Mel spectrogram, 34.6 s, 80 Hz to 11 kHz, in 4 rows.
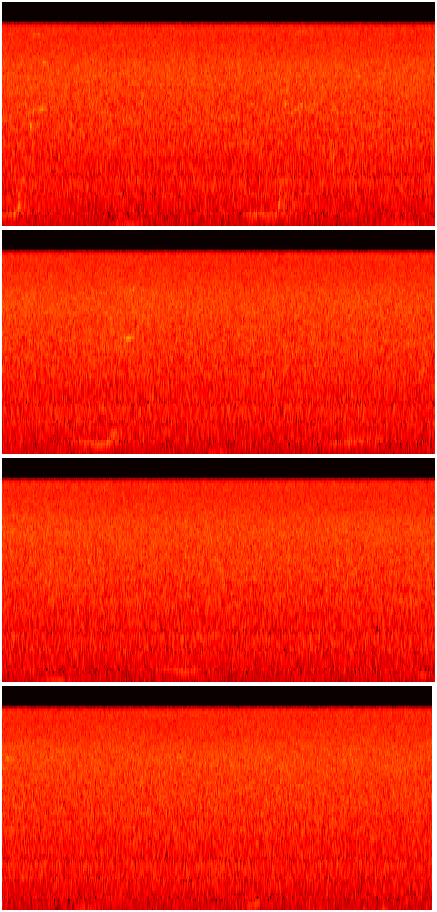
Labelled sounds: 0.6	0.9	humpback whale, 2.1 to 2.3 kHz
5.8	6.0	humpback whale, 2.1 to 2.4 kHz

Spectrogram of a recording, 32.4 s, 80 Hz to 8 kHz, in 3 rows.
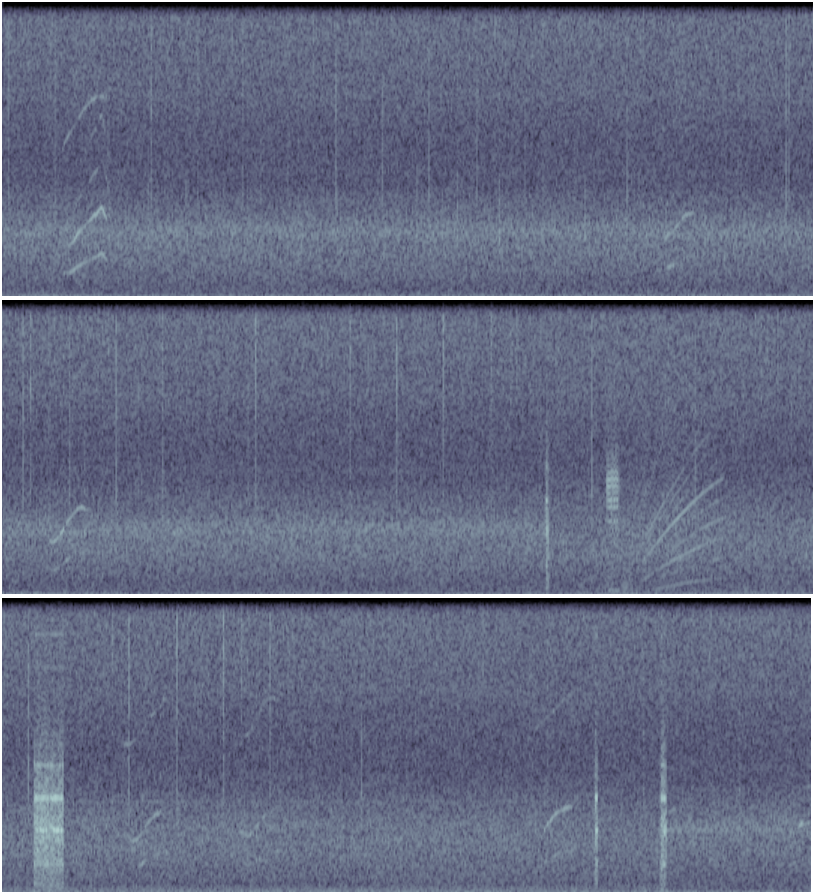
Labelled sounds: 0.5	1.6	killer whale, offshore, 0.47 to 3.7 kHz
8.1	9.5	killer whale, offshore, 0.51 to 2.7 kHz
10.8	12.7	killer whale, offshore, 0.57 to 2.7 kHz
28.3	29.5	killer whale, offshore, 0.35 to 2.6 kHz

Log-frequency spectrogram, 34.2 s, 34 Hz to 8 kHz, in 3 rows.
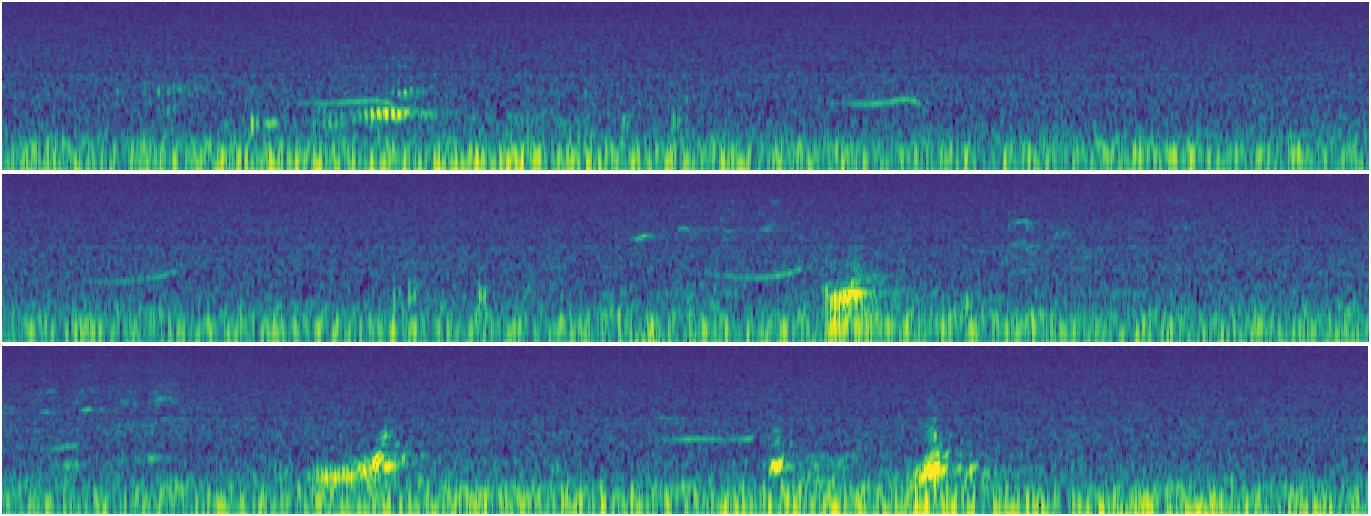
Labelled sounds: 19.8	20.0	humpback whale, 1.3 to 1.8 kHz
24.0	24.3	humpback whale, 1.2 to 1.5 kHz

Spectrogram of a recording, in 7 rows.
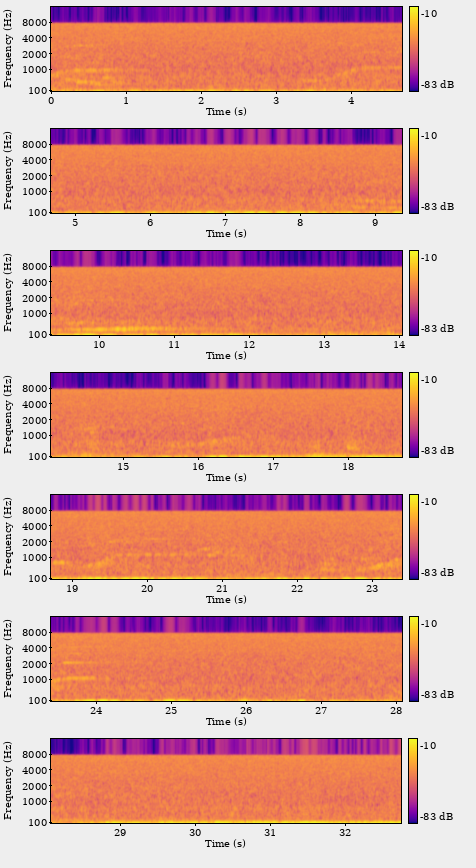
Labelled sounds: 0.0	0.6	humpback whale, 0.80 to 1.0 kHz
3.9	4.5	humpback whale, 0.80 to 1.1 kHz
19.3	19.7	humpback whale, 0.80 to 1.2 kHz
23.2	24.0	humpback whale, 0.80 to 4.4 kHz

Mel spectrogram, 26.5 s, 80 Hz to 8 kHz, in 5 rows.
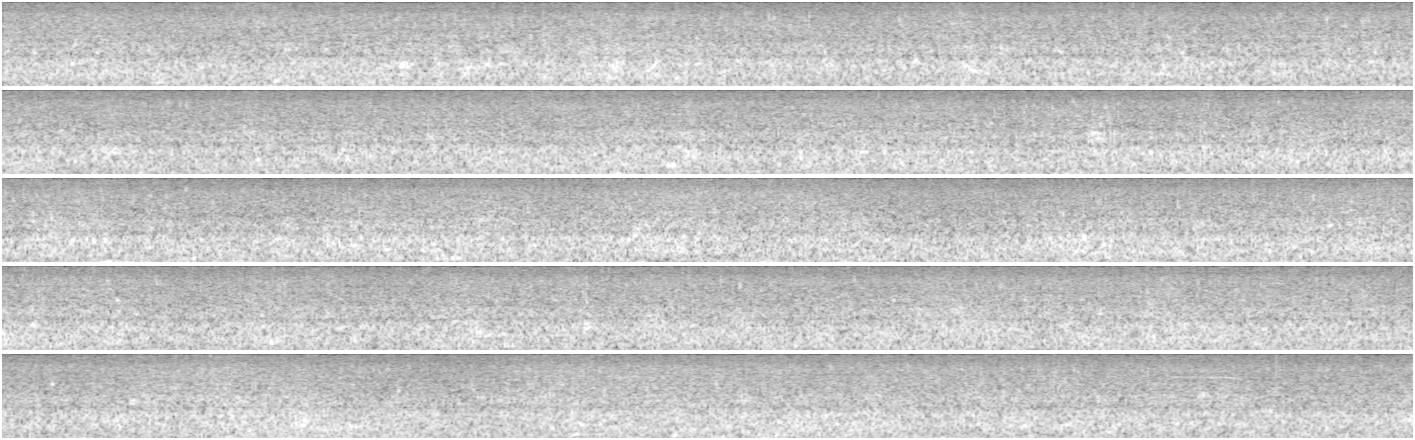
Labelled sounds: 25.5	25.8	Pacific white-sided dolphin, 3.2 to 3.5 kHz

